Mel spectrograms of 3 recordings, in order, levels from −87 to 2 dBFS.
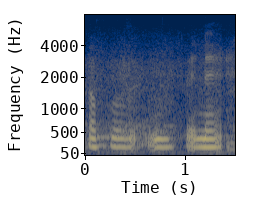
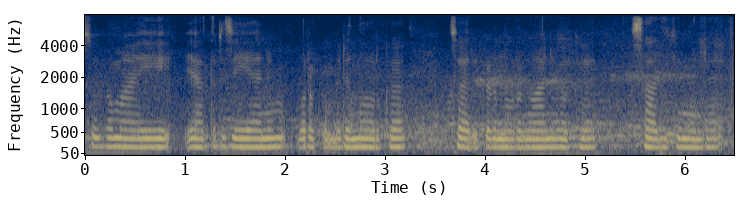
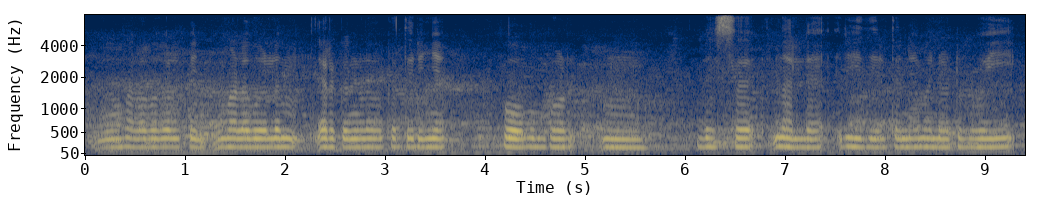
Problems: none marked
